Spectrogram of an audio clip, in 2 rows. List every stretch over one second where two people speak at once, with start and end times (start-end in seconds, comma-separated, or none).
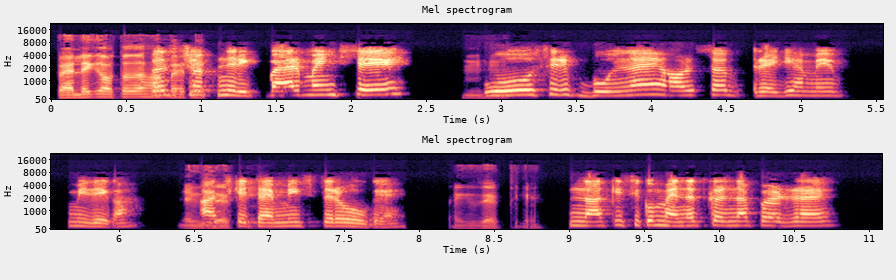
none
